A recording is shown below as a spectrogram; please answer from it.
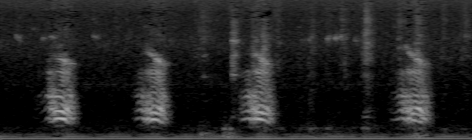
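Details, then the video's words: Tree frogs at night, in a night-time concert alongside owls: four short, raspy, nasal croaks about a second apart over a low steady hum. "Tree frogs croaks"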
